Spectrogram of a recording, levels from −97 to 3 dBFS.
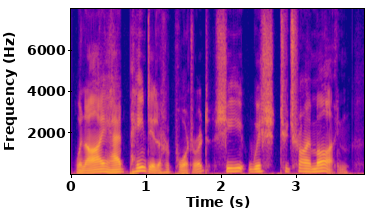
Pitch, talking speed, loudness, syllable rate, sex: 120 Hz, 170 wpm, -19 LUFS, 3.8 syllables/s, male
